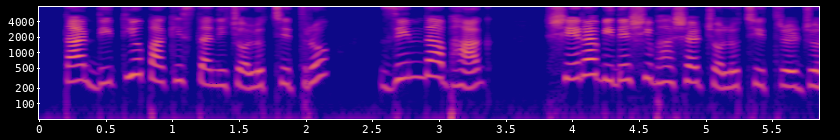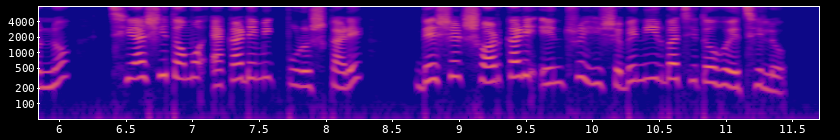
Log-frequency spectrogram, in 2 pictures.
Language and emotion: Bengali, neutral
